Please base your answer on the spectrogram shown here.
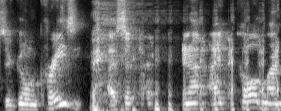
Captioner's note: laughing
